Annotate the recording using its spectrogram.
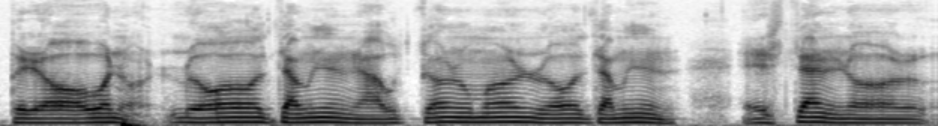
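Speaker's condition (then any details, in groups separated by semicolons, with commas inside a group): Condition akin to cerebral palsy; acquired after age three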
